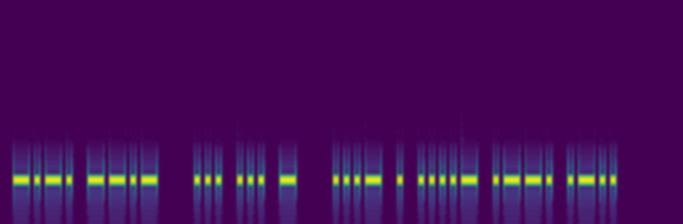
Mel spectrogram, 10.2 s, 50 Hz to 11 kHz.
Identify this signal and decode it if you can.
Morse code, heard as a keyed tone, about 15 wpm, 700 Hz. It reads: CQ SST VE4PL
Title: K1USN SST QSO Practice - 15wpm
